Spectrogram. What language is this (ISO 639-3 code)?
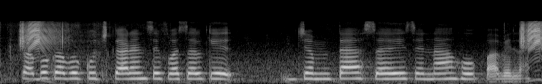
bho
